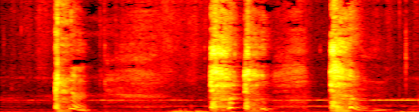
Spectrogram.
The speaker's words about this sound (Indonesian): eh batuk oke okay.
